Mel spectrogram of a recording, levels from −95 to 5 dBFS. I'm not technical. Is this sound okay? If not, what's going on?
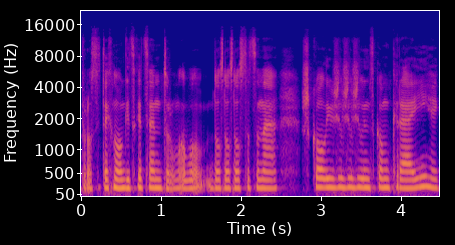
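No, it stutters twice. At 1.77 s and again at 3.25 s, a short chunk of speech, about 120 ms, plays three times in a row. That's repeated frames: the same slice of compressed audio got sent again, stretching each spot by 240 ms.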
